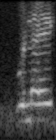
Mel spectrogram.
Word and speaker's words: Renea: Renee Callery. – Could you spell that for me, please? – R-E-N-E-A.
